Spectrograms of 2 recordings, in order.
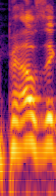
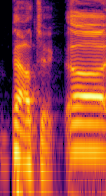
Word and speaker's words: Palchik: I mean, you had the Amy Pasek move. Am I saying it wrong? I'm saying her last name wrong. Palchik.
